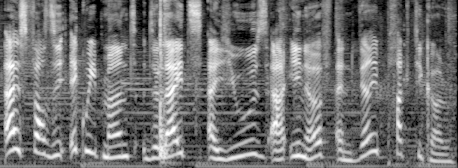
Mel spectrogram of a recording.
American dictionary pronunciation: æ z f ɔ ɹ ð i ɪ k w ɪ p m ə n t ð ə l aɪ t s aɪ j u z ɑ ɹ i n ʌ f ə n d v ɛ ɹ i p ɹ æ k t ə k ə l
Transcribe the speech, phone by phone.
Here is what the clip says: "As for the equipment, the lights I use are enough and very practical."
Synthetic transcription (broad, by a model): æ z f ɔ ɹ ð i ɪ k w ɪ p m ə n t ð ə l aɪ t s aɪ j u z ɑ ɹ i n ʌ f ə n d v ɛ ɹ i p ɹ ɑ k t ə k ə l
